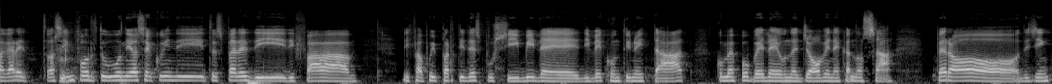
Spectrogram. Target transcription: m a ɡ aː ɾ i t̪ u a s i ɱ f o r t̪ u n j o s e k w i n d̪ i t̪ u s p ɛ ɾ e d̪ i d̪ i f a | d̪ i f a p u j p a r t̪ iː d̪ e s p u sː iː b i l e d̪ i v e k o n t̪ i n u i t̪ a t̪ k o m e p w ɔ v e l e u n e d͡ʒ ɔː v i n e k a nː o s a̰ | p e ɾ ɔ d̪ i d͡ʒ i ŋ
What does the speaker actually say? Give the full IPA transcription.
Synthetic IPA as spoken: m a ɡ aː ɾ i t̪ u a s i ɱ f o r t̪ u n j o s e k w i n d̪ i t̪ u s p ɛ ɾ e d̪ i d̪ i f a | d̪ i f a p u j p a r t̪ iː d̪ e s p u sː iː b i l e d̪ i v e k o n t̪ i n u i t̪ a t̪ k o m e p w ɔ v e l e u n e d͡ʒ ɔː v i n e k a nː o s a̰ | p e ɾ ɔ d̪ i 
